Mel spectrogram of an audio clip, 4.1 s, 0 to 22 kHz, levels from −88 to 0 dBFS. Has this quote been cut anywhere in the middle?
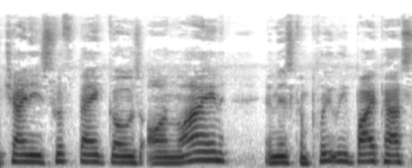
no; 0 cuts

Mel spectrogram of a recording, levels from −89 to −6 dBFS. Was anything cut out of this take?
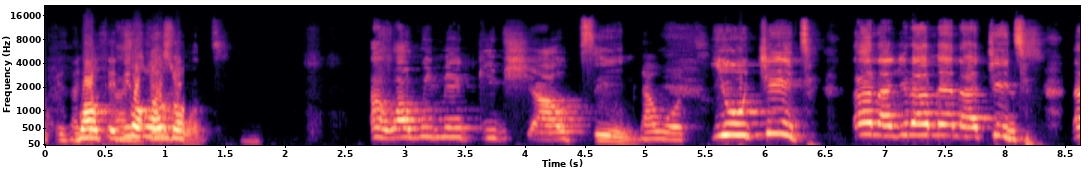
yes; 1 cut; at 1.2 s

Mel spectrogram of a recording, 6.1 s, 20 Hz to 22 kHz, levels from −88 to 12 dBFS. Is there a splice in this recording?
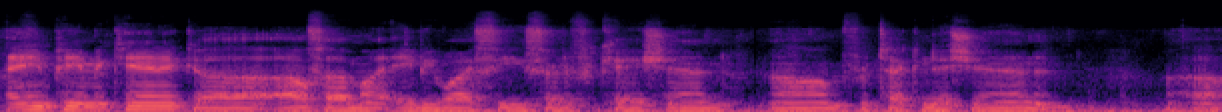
no; 0 cuts

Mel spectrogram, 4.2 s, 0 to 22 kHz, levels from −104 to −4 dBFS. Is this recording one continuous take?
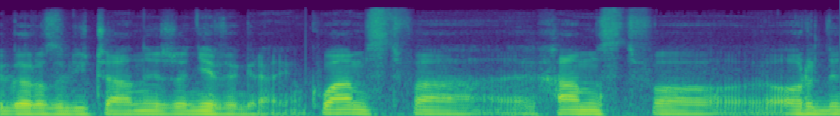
no; 1 cut; at 1.4 s

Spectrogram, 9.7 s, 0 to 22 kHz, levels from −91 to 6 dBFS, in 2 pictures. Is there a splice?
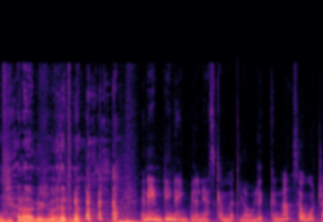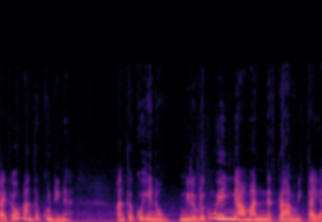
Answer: yes; 1 cut; at 1.8 s

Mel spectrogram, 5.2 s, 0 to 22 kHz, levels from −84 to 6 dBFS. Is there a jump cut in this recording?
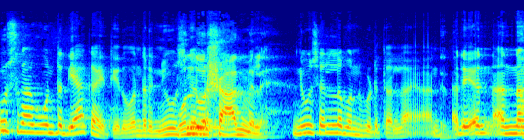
yes; 1 cut; at 4.3 s

